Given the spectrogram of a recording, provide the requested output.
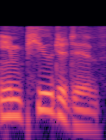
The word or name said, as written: imputative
